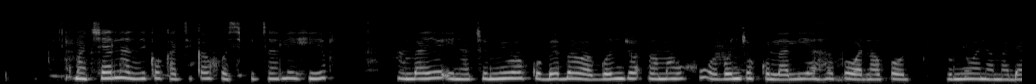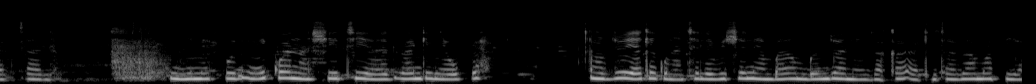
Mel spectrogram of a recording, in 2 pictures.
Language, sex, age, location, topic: Swahili, female, 18-24, Nakuru, health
